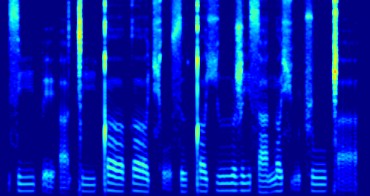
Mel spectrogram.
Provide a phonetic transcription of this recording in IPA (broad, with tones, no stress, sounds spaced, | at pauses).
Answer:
s iː˨ p ḛ˦˨ ʔ a̰˨ ǀ iː˨ ǃ ʌː˦˨ k ʌː˦˨ t͡ɕʰ o̰˨ s ɯ˨ ǃ ʌ˦ ç ɯː˦ ʐ i˦ s a˨ n ʌ˦ ɕ ṵ˨ ʈ͡ʂ uː˦ ǁ a̰˨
